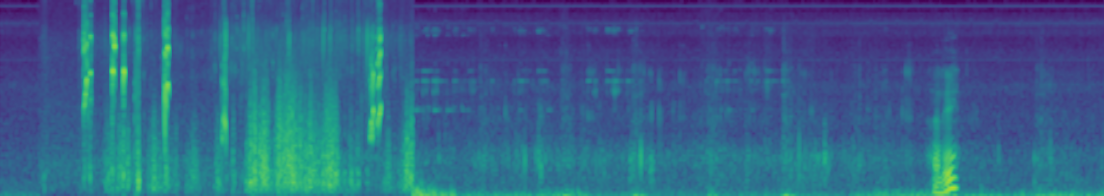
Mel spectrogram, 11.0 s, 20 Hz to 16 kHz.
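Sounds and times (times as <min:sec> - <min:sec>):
faint breeze: 0:00.0 - 0:11.0
rustling through dry grass: 0:00.4 - 0:04.2.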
